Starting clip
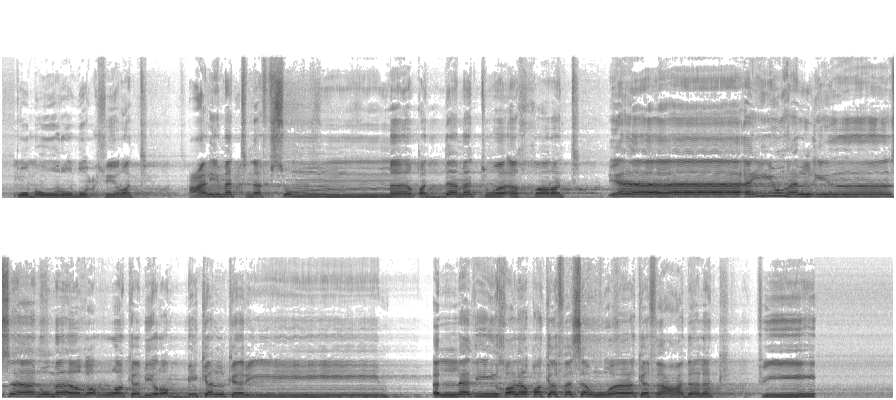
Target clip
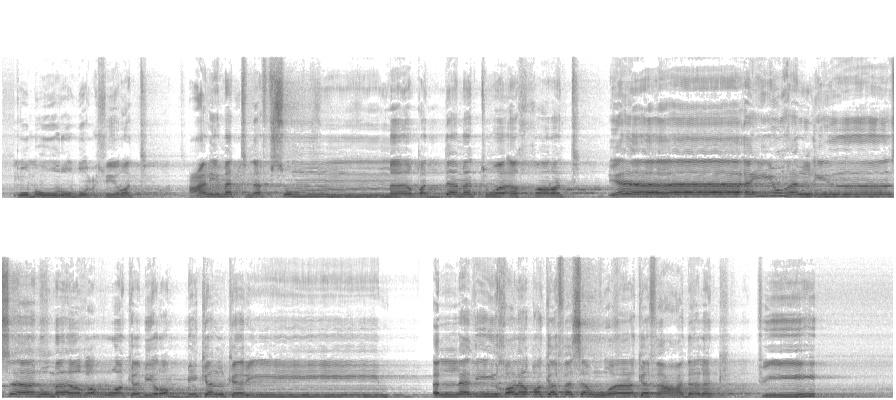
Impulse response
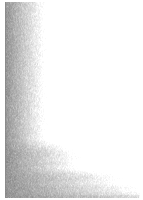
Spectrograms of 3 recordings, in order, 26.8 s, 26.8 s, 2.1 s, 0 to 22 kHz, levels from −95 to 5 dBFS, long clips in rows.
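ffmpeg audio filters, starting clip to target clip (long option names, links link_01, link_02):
-filter_complex "[0:a]asplit=2[link_01][link_02];[1:a]atrim=start_sample=2205,asetrate=31752,aresample=44100,adelay=9[link_03];[link_02][link_03]afir=irnorm=-1:irlink=0,volume=-20.5dB[link_04];[link_01][link_04]amix=inputs=2:normalize=0,volume=-8.5dB"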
